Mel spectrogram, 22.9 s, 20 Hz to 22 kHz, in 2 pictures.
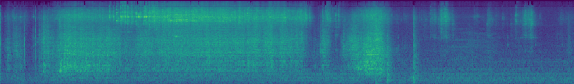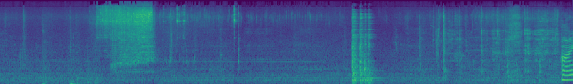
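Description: Dry macaroni is poured into a 2-cup measuring cup in a home kitchen for homemade mac and cheese. A close, loud, rattling patter of hard pasta runs for several seconds, followed by more pours and clattering bursts.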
